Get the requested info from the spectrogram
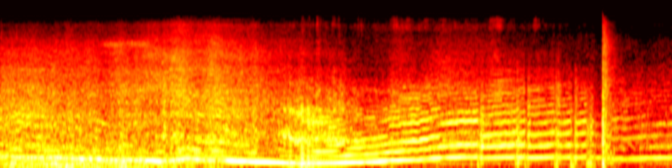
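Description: Rally car engine slowing into a corner, its pitch falling, then accelerating hard out of it with the revs climbing and levelling off. A single sharp crack about six seconds in.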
